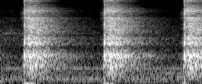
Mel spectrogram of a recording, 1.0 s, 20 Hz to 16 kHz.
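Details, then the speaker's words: Focused (not radial) shockwave therapy device, Biotronix, firing on the operator's own arm at intensity about 5–10; sharp regular clacking pulses about two or three a second, felt deep in tissue. "देखो बिल्कुल focus shock wave आ रही है 5 उसकी मेरे हाथ में, मेरे को फील हो रही है।"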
